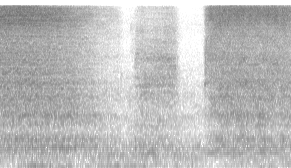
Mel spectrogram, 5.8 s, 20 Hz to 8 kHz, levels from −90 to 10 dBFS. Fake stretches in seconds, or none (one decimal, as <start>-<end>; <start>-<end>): 3.9-5.8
